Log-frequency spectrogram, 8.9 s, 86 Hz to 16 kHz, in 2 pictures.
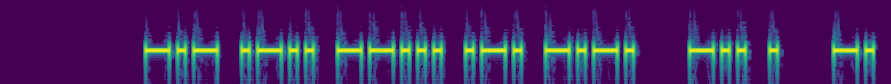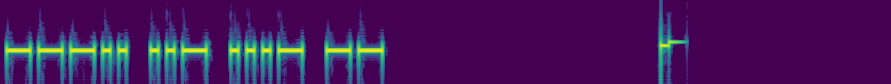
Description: Morse code, heard as a keyed tone, about 30 wpm, 700 Hz. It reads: KL7RC DE N8UVM
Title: USA Callsign DE Callsign - 5 Characters - 30wpm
